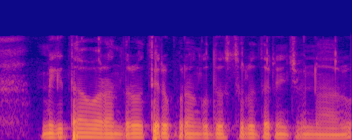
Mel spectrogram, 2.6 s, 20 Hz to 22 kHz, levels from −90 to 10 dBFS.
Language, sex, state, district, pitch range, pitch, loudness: Telugu, male, Telangana, Adilabad, 100-110 Hz, 105 Hz, -23 LUFS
